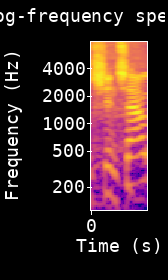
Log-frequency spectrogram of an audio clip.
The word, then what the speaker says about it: Xin Zhao: Nautilus and Shinshao the bands, alongside Rumble and Oriana from Giant X. You know, I recently found out. It's over then, We've it's just over. been saying Xin Zhao wrong. Shinshao.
